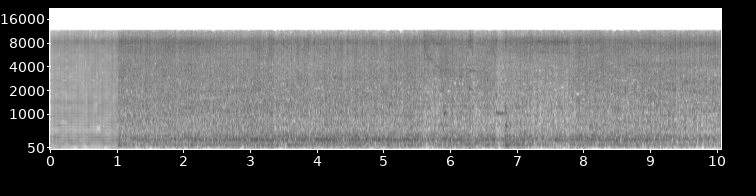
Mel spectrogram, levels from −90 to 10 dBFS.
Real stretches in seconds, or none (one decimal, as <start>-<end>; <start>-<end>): 1.0-10.1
